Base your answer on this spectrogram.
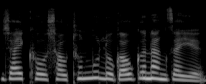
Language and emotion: Bodo, neutral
